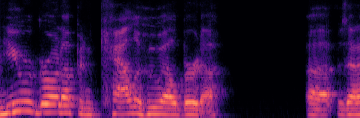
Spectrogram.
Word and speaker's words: Calahoo: When you were growing up in Calahoo, Alberta, is that how you say it?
